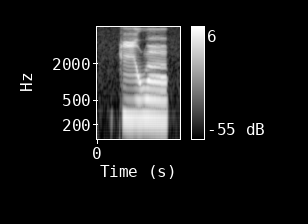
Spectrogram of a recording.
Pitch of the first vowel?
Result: low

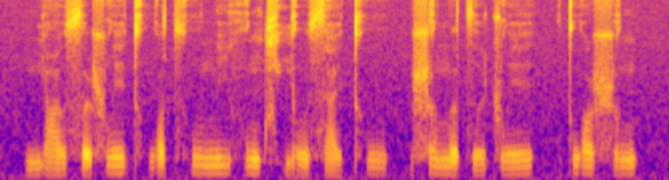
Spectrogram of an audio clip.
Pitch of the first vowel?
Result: rising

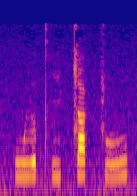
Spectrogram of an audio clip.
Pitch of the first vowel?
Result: rising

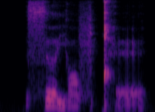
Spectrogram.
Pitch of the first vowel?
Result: falling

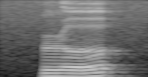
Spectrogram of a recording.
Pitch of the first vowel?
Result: rising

